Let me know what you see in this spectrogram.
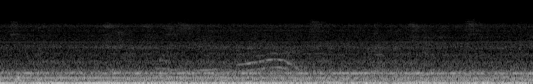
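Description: Singapore MRT train running at speed, heard from inside the carriage: a steady low rumble of wheels on rail with a constant hum over it.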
